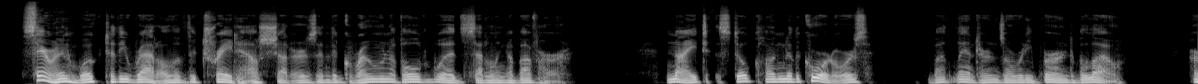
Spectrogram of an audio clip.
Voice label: Fantasy 3rd Person American Male Multiple Characters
